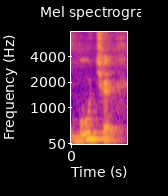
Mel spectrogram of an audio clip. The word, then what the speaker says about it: Bucha: execução civis o caminho sem bucha pronuncia-se butcher cidade a menos de 30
